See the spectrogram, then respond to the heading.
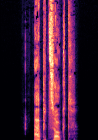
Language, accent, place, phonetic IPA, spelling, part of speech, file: German, Germany, Berlin, [ˈapˌt͡sɔkt], abzockt, verb, De-abzockt.ogg
- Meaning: inflection of abzocken: 1. third-person singular dependent present 2. second-person plural dependent present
